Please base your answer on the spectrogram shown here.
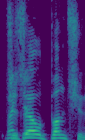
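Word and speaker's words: Gisele Bündchen: Giselle Bundchen is the correct pronunciation.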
